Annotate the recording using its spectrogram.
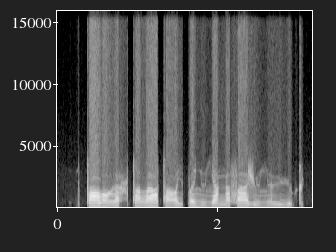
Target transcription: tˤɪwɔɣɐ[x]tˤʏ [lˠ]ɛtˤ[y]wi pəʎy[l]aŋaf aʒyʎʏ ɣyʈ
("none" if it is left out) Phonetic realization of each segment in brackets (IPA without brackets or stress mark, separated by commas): x, lˠ, ʏ, ʎ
